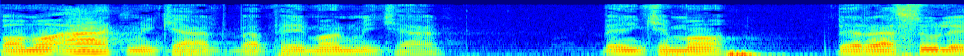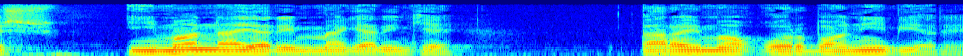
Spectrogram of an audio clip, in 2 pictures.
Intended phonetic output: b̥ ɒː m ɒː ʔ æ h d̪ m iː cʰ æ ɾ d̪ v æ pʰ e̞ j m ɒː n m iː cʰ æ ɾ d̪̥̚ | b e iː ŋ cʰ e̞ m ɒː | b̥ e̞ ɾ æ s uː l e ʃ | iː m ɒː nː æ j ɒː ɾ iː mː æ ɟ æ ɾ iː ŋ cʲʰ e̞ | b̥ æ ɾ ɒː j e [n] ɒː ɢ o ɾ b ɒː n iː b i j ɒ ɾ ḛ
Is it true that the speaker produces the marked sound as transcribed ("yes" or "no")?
no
